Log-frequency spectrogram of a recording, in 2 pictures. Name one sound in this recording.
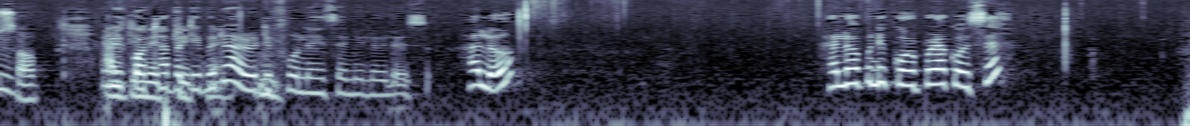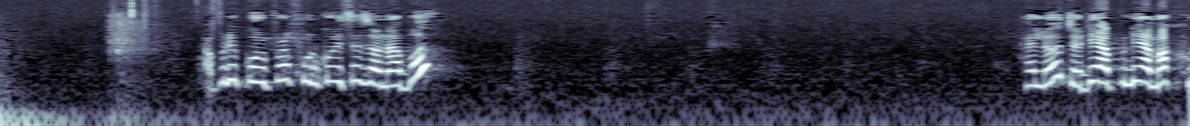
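A woman speaks calmly and clearly into a microphone, in short bursts with pauses.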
